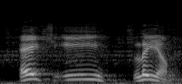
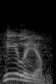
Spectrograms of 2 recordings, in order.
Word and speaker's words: helium: H.E. Liam. Curly, that's pronounced helium.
